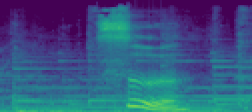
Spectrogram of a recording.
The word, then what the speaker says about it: 四: Because 四 pronounced like 死 and 死 means death.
